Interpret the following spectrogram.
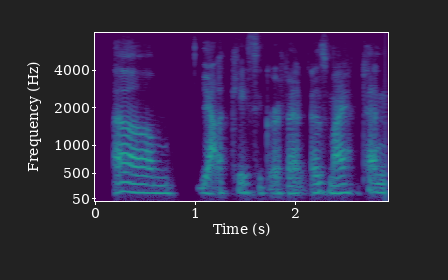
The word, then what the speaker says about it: Grifant: starting off everybody has like different ways of pronouncing it usually I go with Griffin um yeah Casey Griffin is my pen name Griffin yeah okay so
